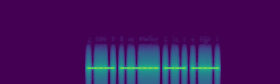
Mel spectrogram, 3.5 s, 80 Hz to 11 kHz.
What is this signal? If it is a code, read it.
Morse code, heard as a keyed tone, about 34 wpm, 700 Hz. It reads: K7MK
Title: NA SOTA Activator Callsigns 35wpm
